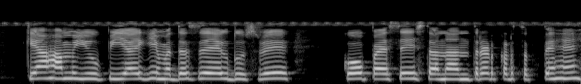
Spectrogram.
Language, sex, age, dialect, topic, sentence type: Hindi, female, 18-24, Awadhi Bundeli, banking, question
